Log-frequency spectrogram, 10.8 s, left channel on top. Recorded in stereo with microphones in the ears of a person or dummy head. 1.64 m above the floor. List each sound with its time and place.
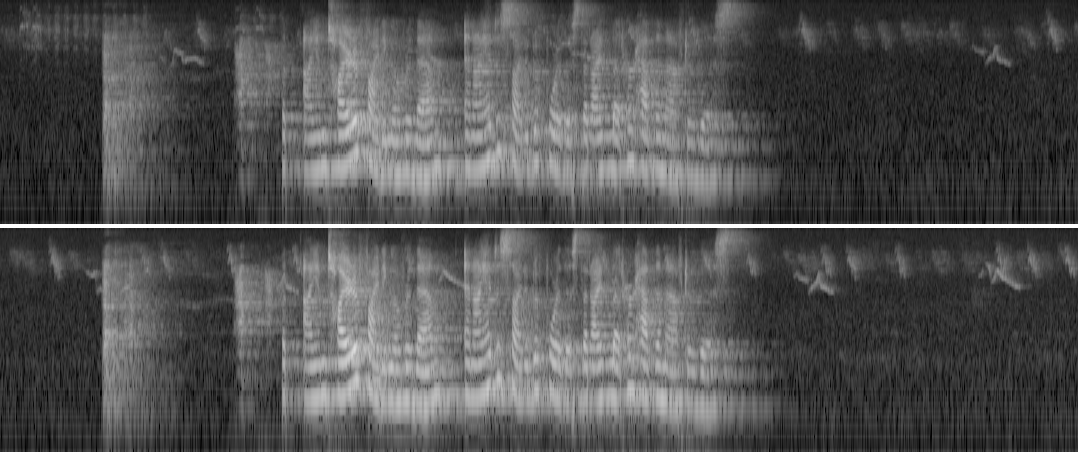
1.0 s laughter: 20° right (ahead or behind), 1.4 m
2.8 s a woman speaking: 10° right (ahead or behind), 0.8 m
